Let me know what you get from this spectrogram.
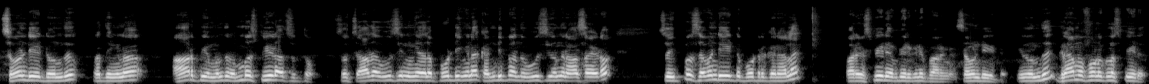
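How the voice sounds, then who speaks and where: A man's voice: sits high, steady tone, quick pace, warm tone, dry recording. A man giving an informal hands-on tutorial, explaining step by step and addressing viewers directly. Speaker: presenter of a record player tutorial channel.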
